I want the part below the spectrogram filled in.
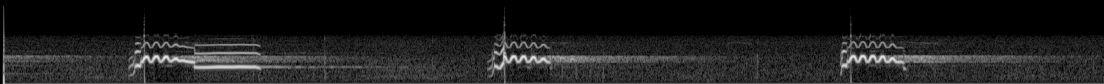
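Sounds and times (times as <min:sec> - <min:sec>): loon calling with tremolo: 0:01.3 - 0:03.6, 0:04.9 - 0:06.8, 0:08.4 - 0:10.2.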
